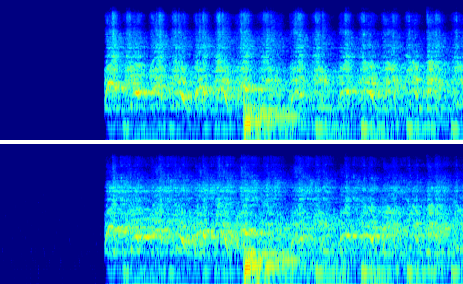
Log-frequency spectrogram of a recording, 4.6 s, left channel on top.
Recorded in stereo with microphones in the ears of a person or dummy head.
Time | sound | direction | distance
1.0 | scissors | 40° left (ahead or behind) | 4.5 m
